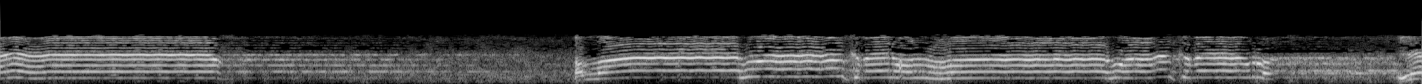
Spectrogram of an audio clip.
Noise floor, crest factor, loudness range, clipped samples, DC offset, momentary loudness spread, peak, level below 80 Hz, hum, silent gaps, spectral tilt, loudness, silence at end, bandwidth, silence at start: -36 dBFS; 12 dB; 10 LU; under 0.1%; under 0.1%; 17 LU; -2 dBFS; -60 dBFS; none; none; -8 dB/octave; -12 LUFS; 0 s; 4.2 kHz; 0 s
